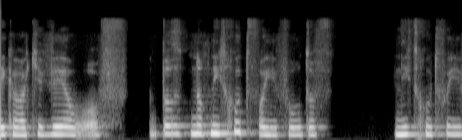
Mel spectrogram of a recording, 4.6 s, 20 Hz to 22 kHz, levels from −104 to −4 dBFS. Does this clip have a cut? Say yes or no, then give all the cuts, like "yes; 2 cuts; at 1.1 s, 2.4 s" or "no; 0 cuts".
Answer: no; 0 cuts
